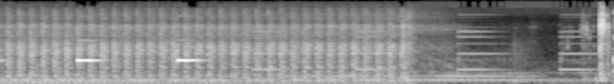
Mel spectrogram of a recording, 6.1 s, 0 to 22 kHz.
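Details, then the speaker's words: 2008 Audi Q7 3.6 Quattro after a fuel filter housing leak was patched, then the housing and fuel pump were replaced; no fuel reaches the lines or injectors although the pump hums: the starter churns evenly for four seconds and never catches; cranks but won't start. "as of right now the car is just cranking it would not start and I'll give it a crank right now and it's not here"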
